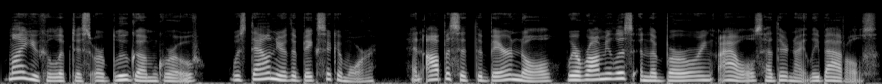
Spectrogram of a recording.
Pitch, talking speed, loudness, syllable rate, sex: 190 Hz, 185 wpm, -17 LUFS, 5.5 syllables/s, female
